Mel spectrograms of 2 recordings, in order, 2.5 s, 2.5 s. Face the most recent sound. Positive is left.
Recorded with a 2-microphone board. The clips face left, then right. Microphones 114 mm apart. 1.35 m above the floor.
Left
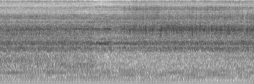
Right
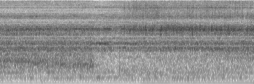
turn(degrees=-30)  # may be behind; listen again after turning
